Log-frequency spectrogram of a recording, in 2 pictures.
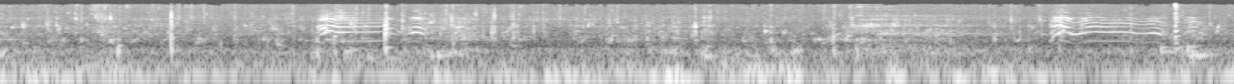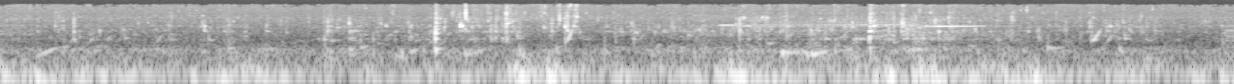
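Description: Lake water sloshing and lapping at the side of a boat and around a hand held in the water as a largemouth bass is eased back in for release, under a steady low rumble of wind on the microphone.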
